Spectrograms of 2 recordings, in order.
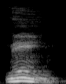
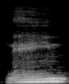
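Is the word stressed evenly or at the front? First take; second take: at the front; evenly. First: The word is said with strong stress at the front. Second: The word is said without a strong front stress. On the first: The speaker calls it right. "제일 앞에 스트레스가 간다" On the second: The speaker calls it wrong. "이게 아니고요"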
